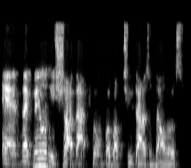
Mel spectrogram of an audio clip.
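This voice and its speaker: A man's voice: on the low side, expressive, quick pace, slightly rough, poor audio. A man from Canada, a filmmaker guest chatting casually in an interview, rambling and often restarting his words.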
